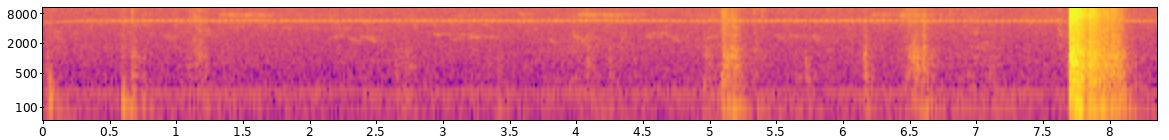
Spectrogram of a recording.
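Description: Faint knocks and rustles of a rabbit being handled out of its hutch, then near the end one loud, sharp clatter lasting about half a second.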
